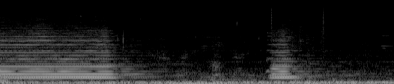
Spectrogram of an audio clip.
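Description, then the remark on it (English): A train horn blares in two long blasts, the first lasting about a second and the second shorter, over a steady low rumble of a train rolling past. “We're gonna let the train go by.”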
